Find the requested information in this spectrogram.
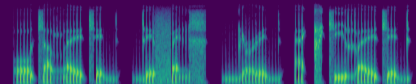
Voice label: Science fiction computer voice; may tinh xach tay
